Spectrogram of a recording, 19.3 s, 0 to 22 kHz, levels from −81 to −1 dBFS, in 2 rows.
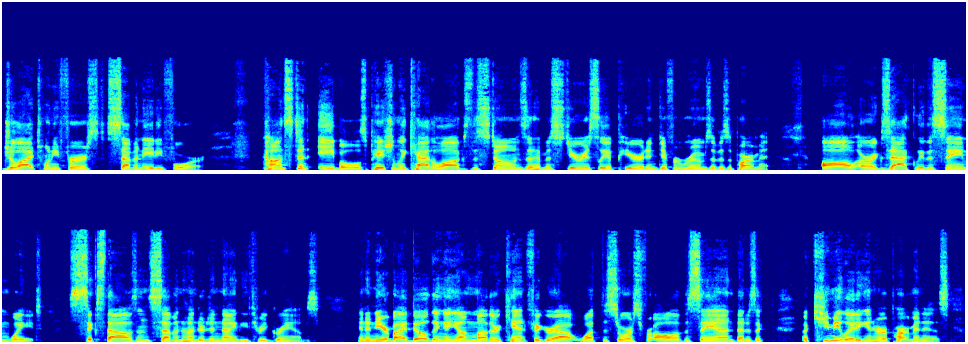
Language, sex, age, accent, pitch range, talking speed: English, male, 30-49, American, 155-195 Hz, 160 wpm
